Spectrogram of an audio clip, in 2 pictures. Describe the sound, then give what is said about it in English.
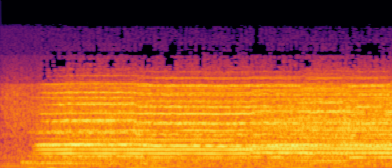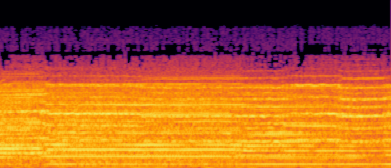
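A train bound for Philadelphia runs along the rails at night, loud, with a steady horn-like chord droning over the rumble for several seconds and no voices. “Will this train take you all the way to Washington?”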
